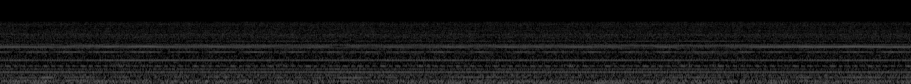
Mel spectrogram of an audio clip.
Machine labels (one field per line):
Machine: pump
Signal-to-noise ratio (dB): 6 dB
